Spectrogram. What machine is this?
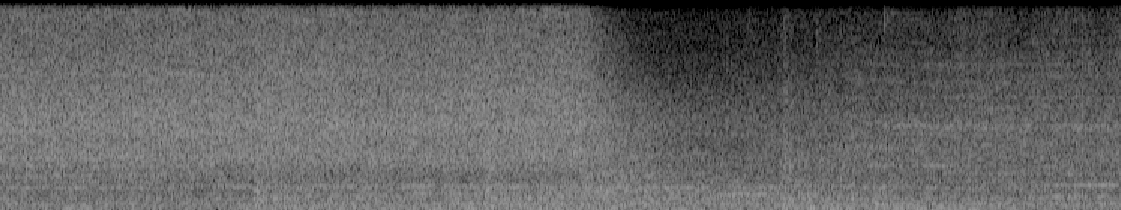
pump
